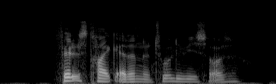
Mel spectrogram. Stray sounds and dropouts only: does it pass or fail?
pass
